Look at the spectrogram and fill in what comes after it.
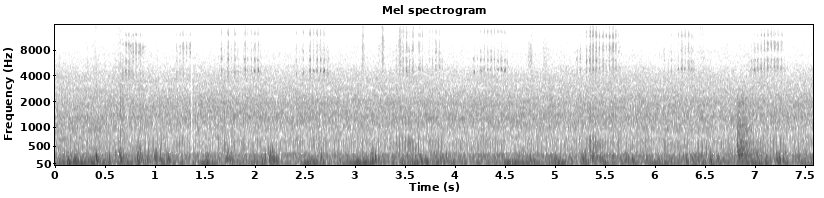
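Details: Low, grainy purring from a pet cat, a dense rumble with uneven pulses and a few soft clicks and rustles on top.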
